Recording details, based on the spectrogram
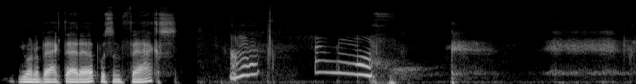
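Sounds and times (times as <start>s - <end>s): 
speech: 0.2s - 2.4s
black cat meowing into a microphone: 2.3s - 4.2s
cat snuffling breathy sounds: 3.5s - 6.3s.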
